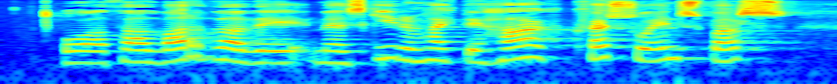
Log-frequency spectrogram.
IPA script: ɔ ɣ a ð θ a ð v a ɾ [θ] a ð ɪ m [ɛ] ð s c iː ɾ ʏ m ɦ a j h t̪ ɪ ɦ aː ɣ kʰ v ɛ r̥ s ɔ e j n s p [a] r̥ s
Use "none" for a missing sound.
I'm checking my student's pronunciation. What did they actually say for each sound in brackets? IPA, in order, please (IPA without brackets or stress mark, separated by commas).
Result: ð, ɛ, a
